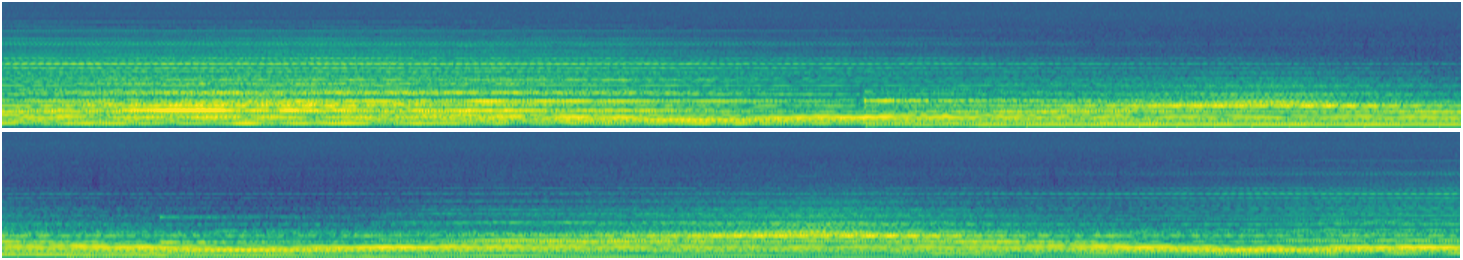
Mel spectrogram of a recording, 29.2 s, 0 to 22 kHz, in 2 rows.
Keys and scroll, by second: 11.9 b, 13.4 Delete, 14.1 Delete, 14.4 Delete, 18.4 n, 28.0 ctrl+z, 28.4 ctrl+z.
